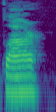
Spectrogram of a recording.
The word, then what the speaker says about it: flour: Or add some flour to cake batter, you know, flour. So that is how you could pronounce it, one syllable.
